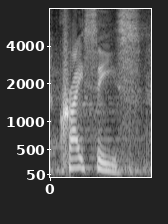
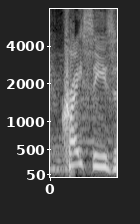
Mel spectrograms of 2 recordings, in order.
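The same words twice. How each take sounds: First: "Crises" said on its own with a relishing fall, KRY-seez; enjoy how "Crises" sounds as you say it; "Crises" lingered over with a falling tune, for the fun of saying it; savoring the word. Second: Said in the usual way. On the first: Shown as a demonstration. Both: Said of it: "plural words that just sounds cool to say".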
